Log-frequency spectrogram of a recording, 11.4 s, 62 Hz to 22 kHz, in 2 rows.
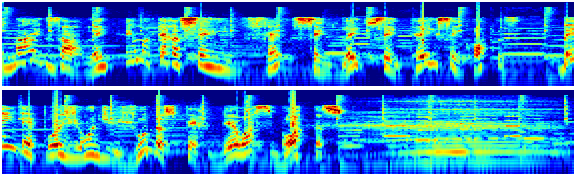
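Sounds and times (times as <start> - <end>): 
speech: 0.0 - 10.8
cow mooing: 8.8 - 11.4.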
